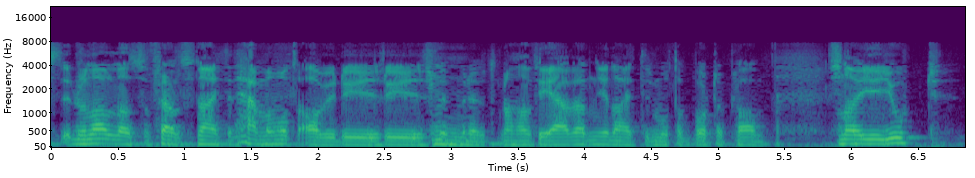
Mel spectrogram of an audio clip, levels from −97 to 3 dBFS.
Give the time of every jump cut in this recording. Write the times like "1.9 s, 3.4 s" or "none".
1.1 s, 1.8 s, 2.5 s, 3.6 s, 4.7 s, 5.9 s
